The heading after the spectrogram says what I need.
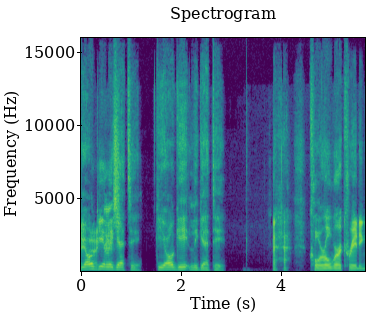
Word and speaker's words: Ligeti: Ligeti.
